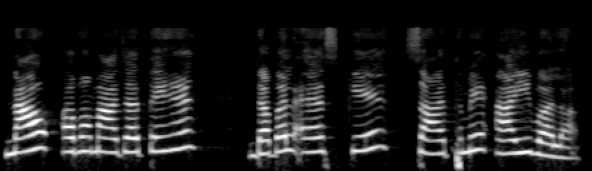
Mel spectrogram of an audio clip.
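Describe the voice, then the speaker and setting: Slow, high-voiced woman teaching phonics. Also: bright, forceful tone, dry recording. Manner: patient, slow sounding-out of letters and blends; checks in with students often. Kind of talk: spoken lesson, sounding out words.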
